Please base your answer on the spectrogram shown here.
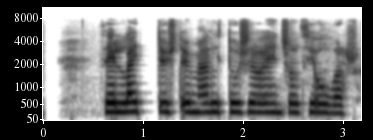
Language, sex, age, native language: Icelandic, male, 11, Icelandic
